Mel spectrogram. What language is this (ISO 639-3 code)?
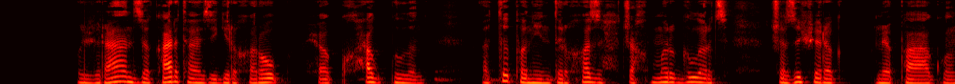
abk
